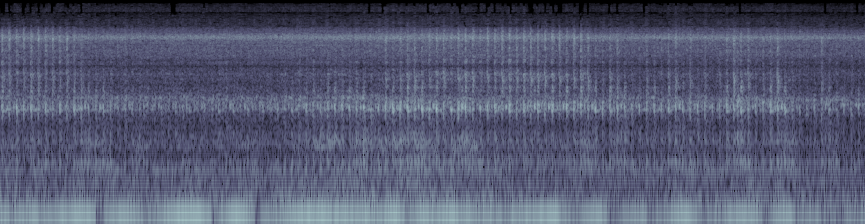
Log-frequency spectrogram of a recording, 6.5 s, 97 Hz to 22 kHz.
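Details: BMW E87 118i (N46B20) cold start: rapid uneven clatter like a bucket of nails, fading after brief running and returning every cold start; hydraulic lifter tick on cold start.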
